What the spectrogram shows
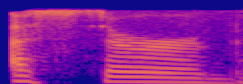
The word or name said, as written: acerb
